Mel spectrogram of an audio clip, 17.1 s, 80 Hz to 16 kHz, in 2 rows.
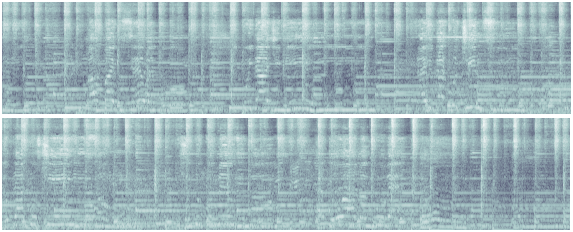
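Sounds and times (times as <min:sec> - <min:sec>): deep drum beats: 0:00.0 - 0:17.0
samba music: 0:00.0 - 0:17.0.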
